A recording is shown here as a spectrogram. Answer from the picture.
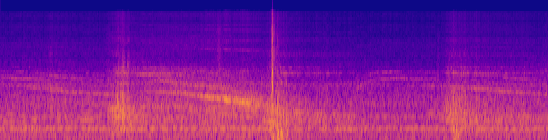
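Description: A car's air-conditioning compressor pulley, spun by hand and freewheeling on its bearing, giving a whine that falls in pitch as it slows, over a steady hum; it is pushed again about two seconds in with a sharp click and the falling whine repeats. The noise marks a worn bearing inside the compressor pulley.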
